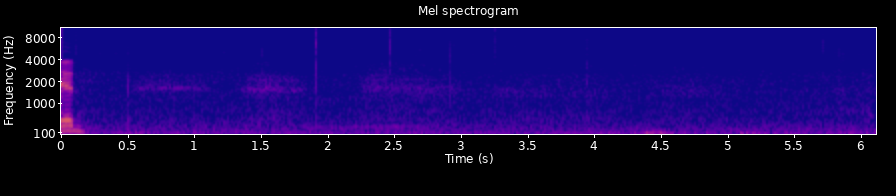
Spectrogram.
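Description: Near silence in the woods: faint outdoor ambience with a few faint clicks.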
